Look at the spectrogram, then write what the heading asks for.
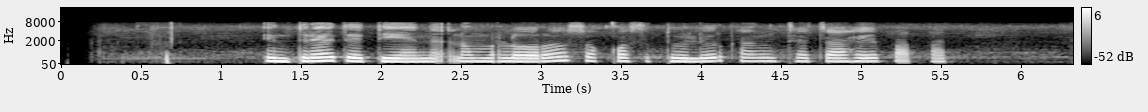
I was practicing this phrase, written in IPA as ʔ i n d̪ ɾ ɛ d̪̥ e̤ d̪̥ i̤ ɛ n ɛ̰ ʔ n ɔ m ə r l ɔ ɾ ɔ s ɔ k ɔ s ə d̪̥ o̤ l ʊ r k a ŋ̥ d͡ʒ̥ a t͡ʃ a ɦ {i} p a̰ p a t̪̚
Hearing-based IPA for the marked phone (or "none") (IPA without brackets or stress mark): e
